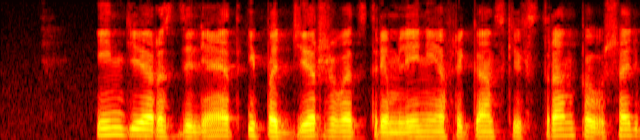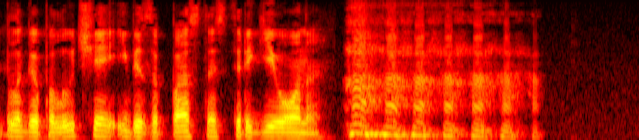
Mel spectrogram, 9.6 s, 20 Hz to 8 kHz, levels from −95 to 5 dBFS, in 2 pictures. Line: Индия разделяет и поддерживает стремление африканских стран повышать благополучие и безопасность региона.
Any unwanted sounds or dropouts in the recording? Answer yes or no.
yes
